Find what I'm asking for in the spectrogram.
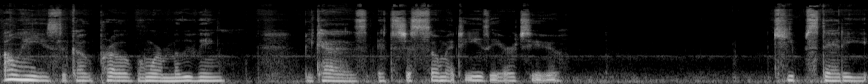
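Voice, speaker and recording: A woman whispering at a very slow pace over noticeable background noise. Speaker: hunter. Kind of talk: casual vlog talk to camera. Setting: outdoors, hunting blind in snow. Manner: whispered.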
